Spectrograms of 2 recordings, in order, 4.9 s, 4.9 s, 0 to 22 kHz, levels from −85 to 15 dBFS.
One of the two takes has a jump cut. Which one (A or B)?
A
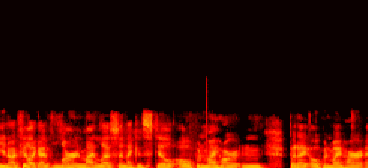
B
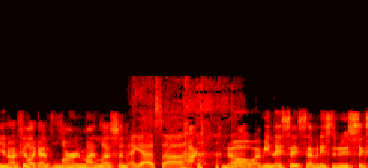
B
